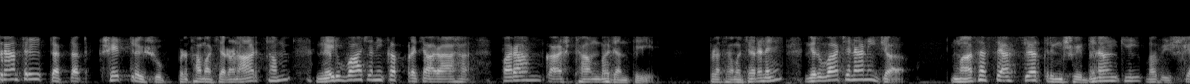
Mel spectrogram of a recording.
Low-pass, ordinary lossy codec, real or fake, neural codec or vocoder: 3.6 kHz; AAC, 24 kbps; fake; codec, 24 kHz, 3 kbps, HILCodec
